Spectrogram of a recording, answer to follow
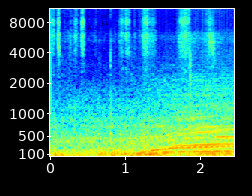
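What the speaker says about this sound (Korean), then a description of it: "근데 뭔가 엔진이 RPM이 올라갈 때 소리가 좀 웅장해진 게 좀 느껴지세요?" A 2024 Lexus RX500h F Sport Performance hybrid engine revving up, a close rising drone climbing steadily in pitch over a couple of seconds, with no talk over it.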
